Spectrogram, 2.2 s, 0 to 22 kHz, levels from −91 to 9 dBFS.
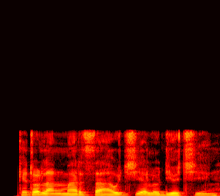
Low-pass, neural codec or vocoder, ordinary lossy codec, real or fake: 7.2 kHz; none; none; real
